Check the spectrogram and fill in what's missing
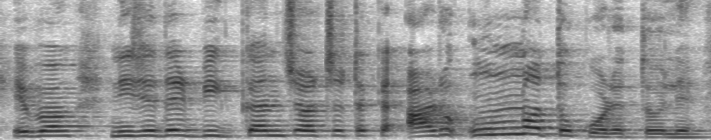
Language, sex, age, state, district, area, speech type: Bengali, female, 30-45, West Bengal, Purulia, rural, spontaneous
